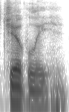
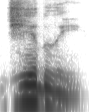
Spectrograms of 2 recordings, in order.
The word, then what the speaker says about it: Ghibli: Jibli. That's one. Only one right way to say it's Jibli. Jibli.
